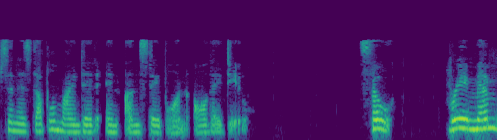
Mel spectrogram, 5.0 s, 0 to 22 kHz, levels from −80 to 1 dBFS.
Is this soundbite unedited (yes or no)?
yes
